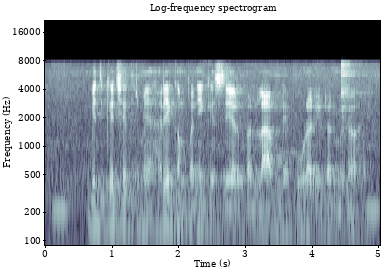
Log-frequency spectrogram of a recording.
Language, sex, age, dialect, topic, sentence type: Magahi, male, 18-24, Southern, banking, statement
